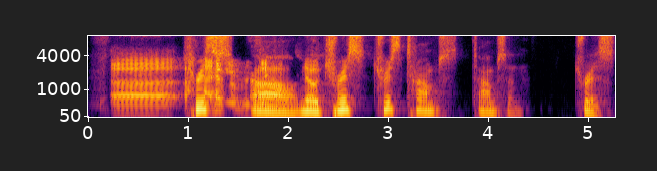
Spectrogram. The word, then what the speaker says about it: Tris: Tris.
